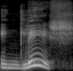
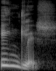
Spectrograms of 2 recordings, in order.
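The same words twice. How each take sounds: First: The stress is on the second syllable. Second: The stress is on the first syllable. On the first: The speaker calls it wrong. "You don't say English" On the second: The speaker calls it right. "take the stress on the first syllable"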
